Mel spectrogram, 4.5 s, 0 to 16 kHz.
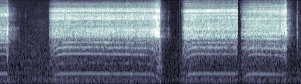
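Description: A small electric screwdriver whirs in three sustained bursts with brief gaps between them, loud and close, as screws are driven with a 1.5mm hex bit into an FPV drone frame.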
